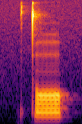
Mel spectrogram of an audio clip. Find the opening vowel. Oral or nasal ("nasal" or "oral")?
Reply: nasal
